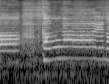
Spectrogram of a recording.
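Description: A high, girlish voice singing: a short note, then one long held note from about a second in.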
